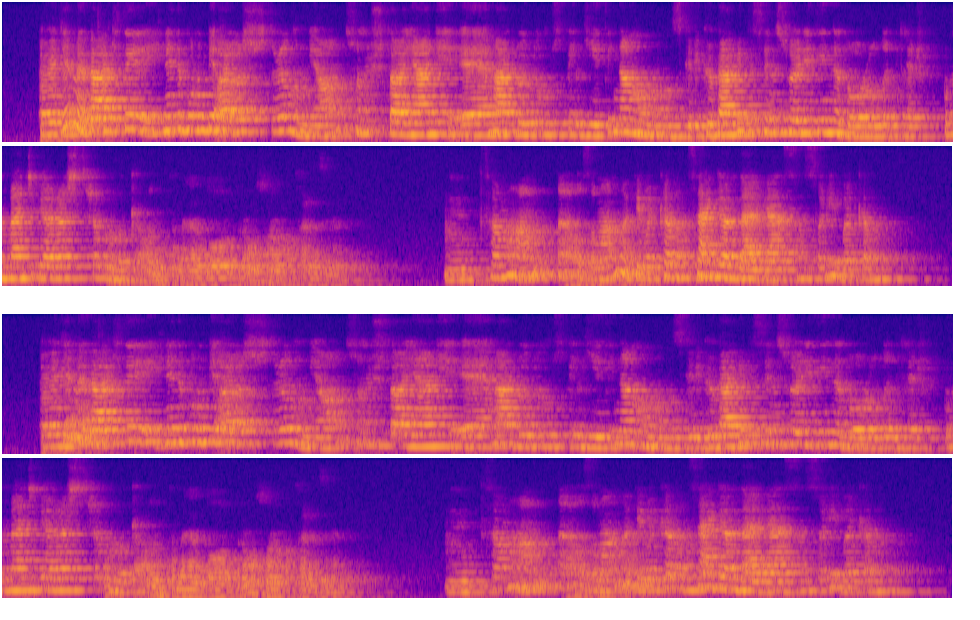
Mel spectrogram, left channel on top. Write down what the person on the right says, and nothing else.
Yok,
yok
ya muhtemelen doğrudur ama sonra bakarız yine.
Tamam.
